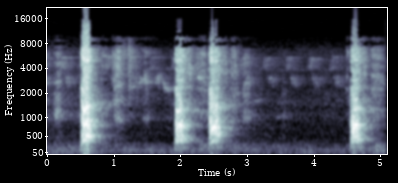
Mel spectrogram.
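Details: A golden retriever barks loudly four times, irregularly spaced: one bark, a pause, a quick pair, then one more after a longer gap, with quiet between them.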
